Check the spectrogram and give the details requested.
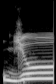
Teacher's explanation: مد کو مکمل کرنے کے بعد میں نے جب نون کے ساتھ ملایا تو میں نے غنہ بھی کیا ہے۔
